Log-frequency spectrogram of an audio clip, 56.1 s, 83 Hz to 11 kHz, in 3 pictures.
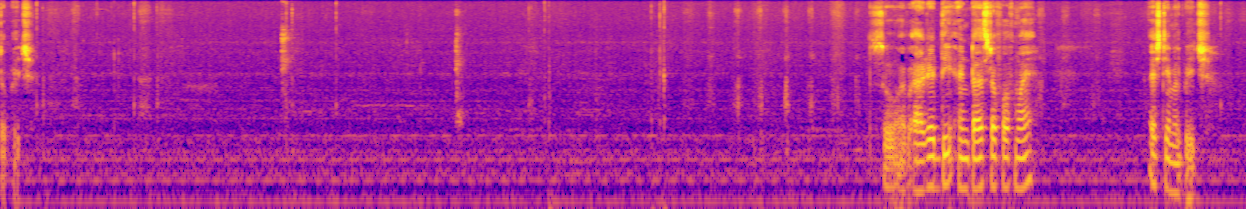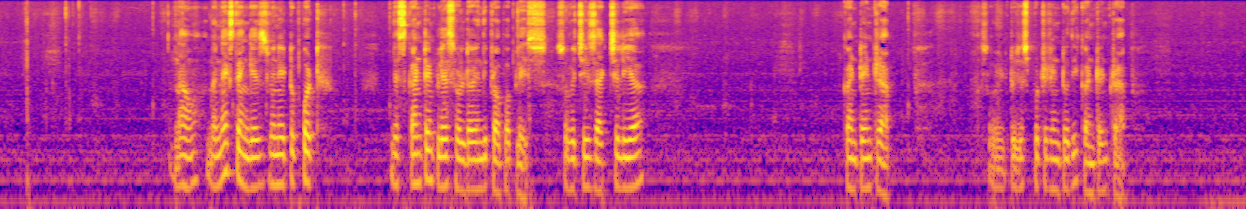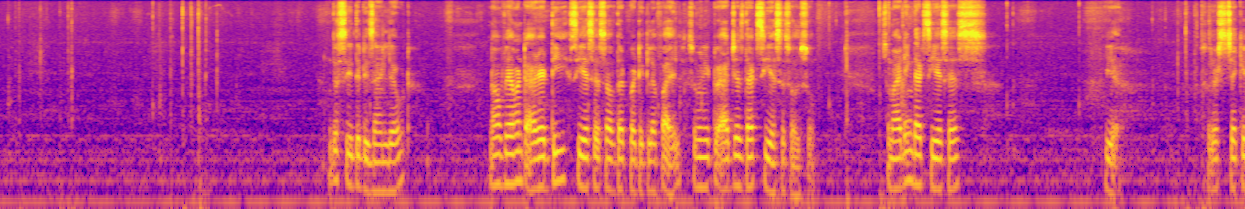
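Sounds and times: low steady hum: 0:00.0 - 0:56.0
computer keyboard keys clicking: 0:09.8 - 0:10.1, 0:19.0 - 0:20.0, 0:37.5 - 0:38.6, 0:39.7 - 0:40.7, 0:54.6 - 0:55.6.

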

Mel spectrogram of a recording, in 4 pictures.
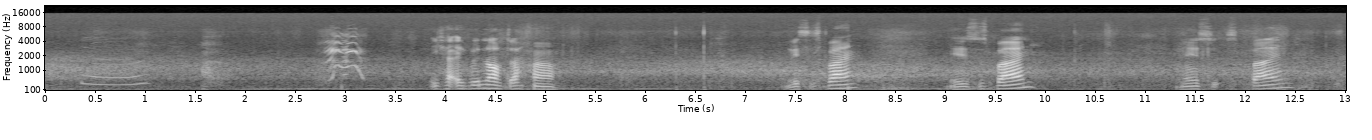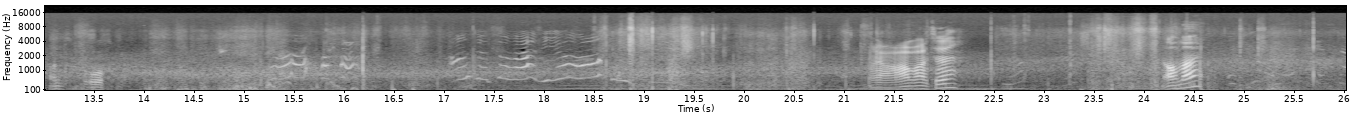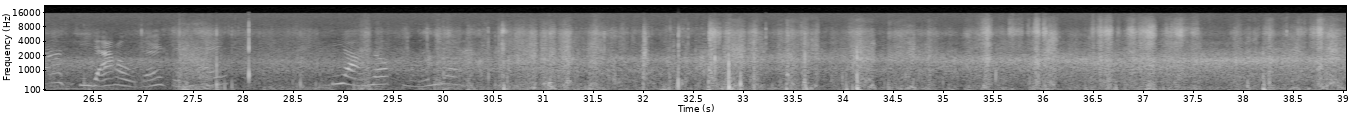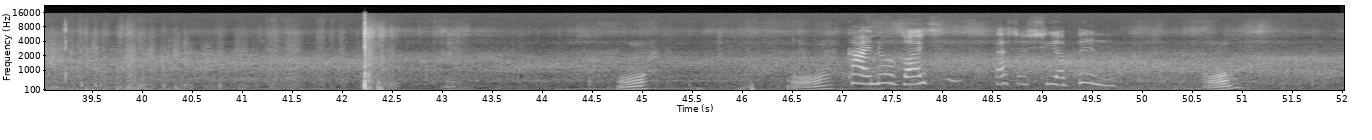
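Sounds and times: young child's high vocal sound: 0:00.4 - 0:01.2, 0:02.8 - 0:03.3, 0:15.2 - 0:16.3, 0:17.1 - 0:19.4
footsteps on twiggy dirt path: 0:02.3 - 0:52.0.

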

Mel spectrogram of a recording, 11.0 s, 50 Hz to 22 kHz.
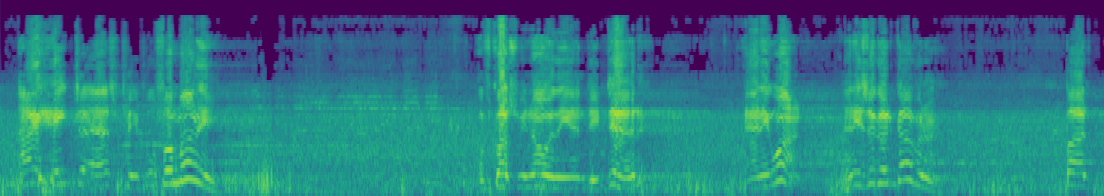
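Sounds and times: distant traffic engine drone: 0:00.0 - 0:11.0.

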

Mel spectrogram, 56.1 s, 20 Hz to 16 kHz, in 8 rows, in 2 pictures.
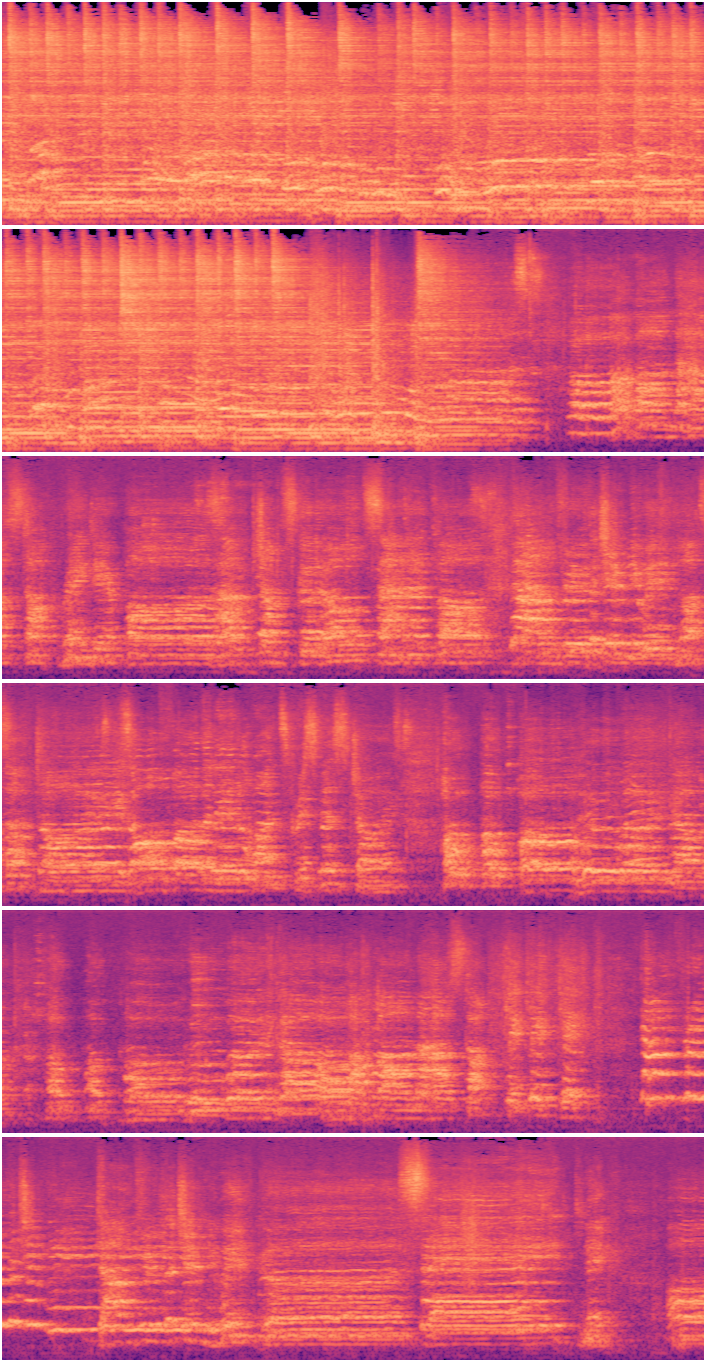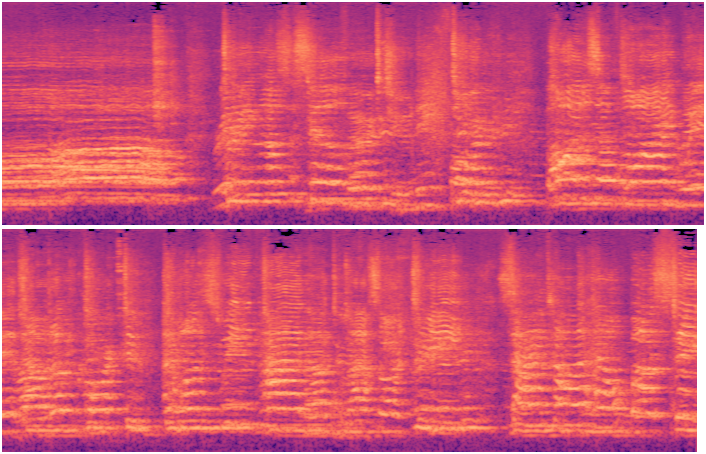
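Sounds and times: women singing a cappella: 0:00.0 - 0:56.0.

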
